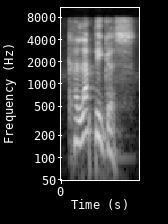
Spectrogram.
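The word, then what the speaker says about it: callipygous: the word I have learned this week is calapigus. How do you spell that?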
